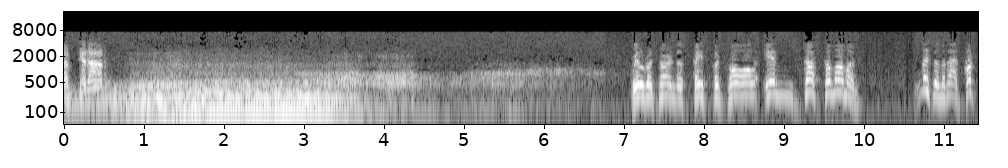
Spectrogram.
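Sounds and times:
speech: 0.0s - 1.0s, 7.1s - 10.0s, 10.6s - 11.4s
car engine revving: 0.2s - 5.3s.

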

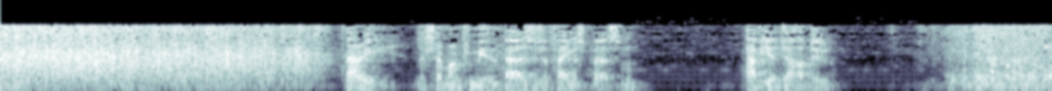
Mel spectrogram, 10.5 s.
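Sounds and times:
round of applause: 0.0s - 3.4s
speech: 3.4s - 6.5s, 7.4s - 8.4s, 9.5s - 10.3s
laughter: 9.3s - 10.5s.

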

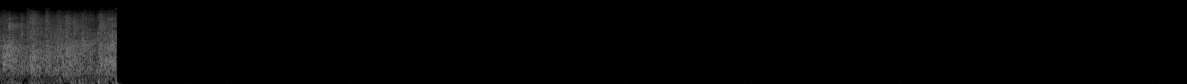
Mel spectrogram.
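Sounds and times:
audience applause welcoming a speaker: 0.0s - 1.2s.

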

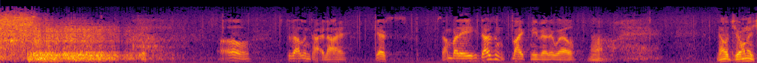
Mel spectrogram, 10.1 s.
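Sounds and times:
hand grenade explosion: 0.0s - 2.6s
speech: 3.9s - 8.4s, 9.6s - 10.0s.

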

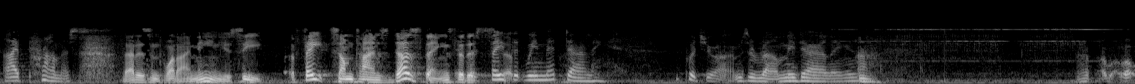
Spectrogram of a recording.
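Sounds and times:
speech: 0.0s - 6.2s, 6.8s - 8.9s, 10.8s - 11.3s
doorbell ringing: 8.3s - 11.3s.

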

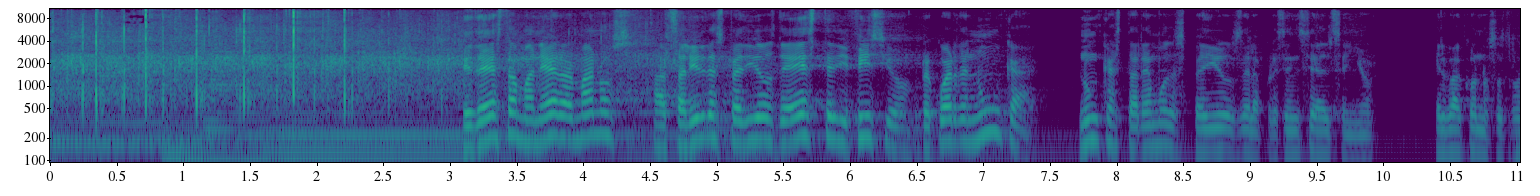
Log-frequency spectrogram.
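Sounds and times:
audience applause: 0.0s - 5.2s
speech: 3.1s - 11.0s.

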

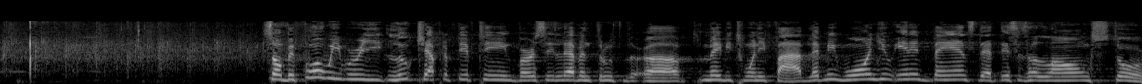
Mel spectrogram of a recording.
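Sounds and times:
audience clapping: 0.0s - 3.2s
speech: 2.7s - 11.4s.

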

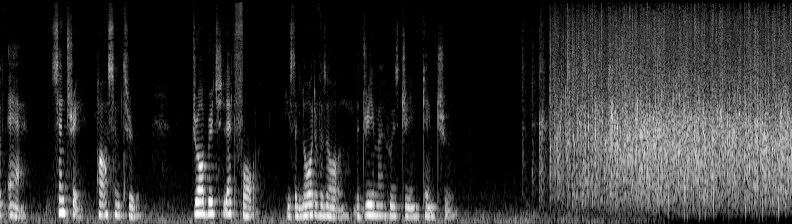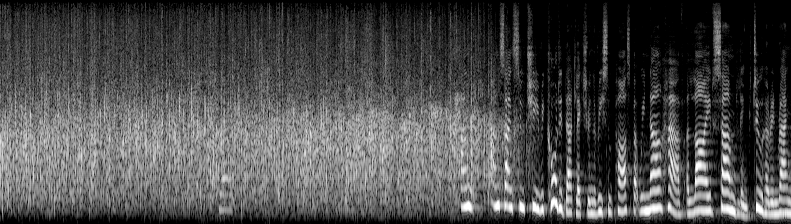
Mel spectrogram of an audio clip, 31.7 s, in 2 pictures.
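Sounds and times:
speech: 0.0s - 2.9s, 3.8s - 9.2s, 26.0s - 31.6s
lecture audience applauding: 10.4s - 26.4s.

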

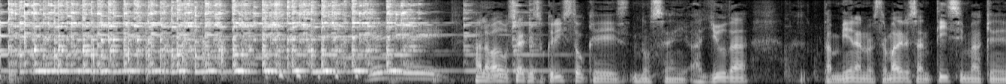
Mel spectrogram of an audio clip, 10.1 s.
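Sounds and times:
bells ringing: 0.0s - 6.1s
laughter: 2.6s - 4.1s
speech: 4.8s - 10.0s.

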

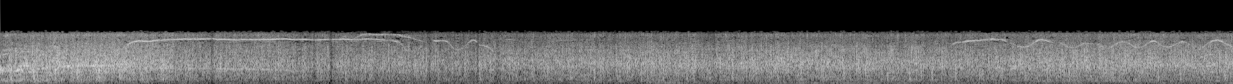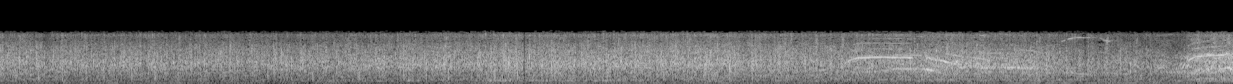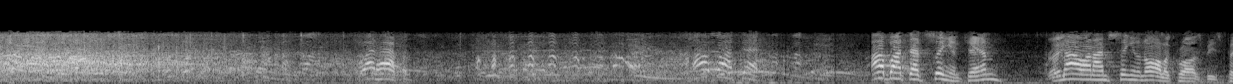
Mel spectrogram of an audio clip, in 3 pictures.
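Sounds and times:
audience cheering and applauding: 0.0s - 32.9s
laughter: 23.9s - 33.3s
speech: 33.8s - 36.9s.

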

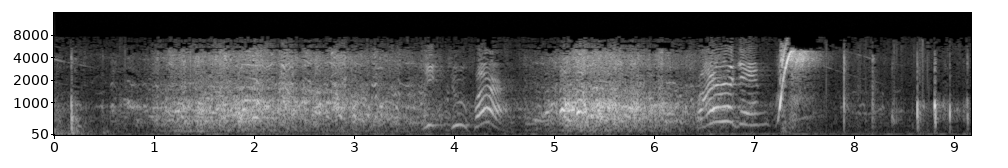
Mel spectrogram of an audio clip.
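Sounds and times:
faint hiss: 0.0s - 9.1s
laughter: 0.4s - 6.8s
horse hooves clip-clopping: 8.0s - 9.1s.

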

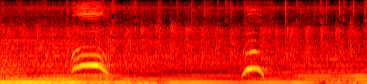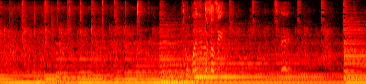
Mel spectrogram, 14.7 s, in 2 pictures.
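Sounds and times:
low hum: 0.0s - 6.7s
rising-and-falling whistles: 0.0s - 9.0s
audience applause: 0.0s - 14.6s.

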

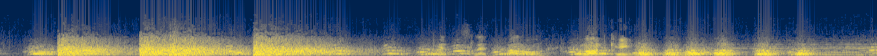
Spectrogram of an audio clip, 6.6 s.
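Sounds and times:
gunshots in a snowy frontier chase: 0.4s - 2.9s
speech: 3.6s - 6.0s.

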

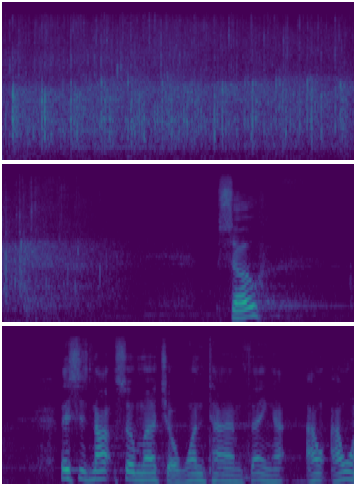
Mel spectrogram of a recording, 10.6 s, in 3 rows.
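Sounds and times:
audience applauding at a church gathering: 0.0s - 4.7s
speech: 5.8s - 6.3s, 7.6s - 10.5s.

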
